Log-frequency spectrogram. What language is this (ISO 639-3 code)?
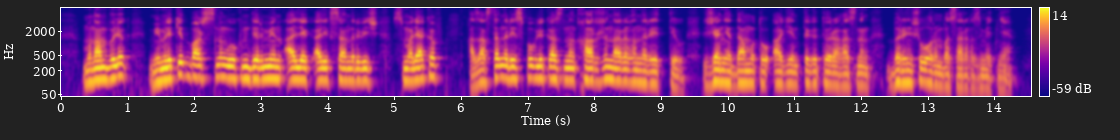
kaz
